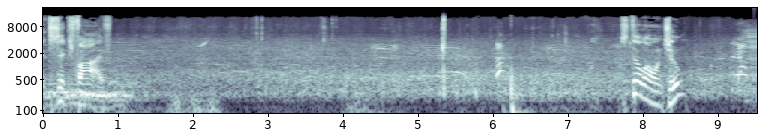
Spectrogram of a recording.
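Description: Fans in a crowd whistle and shout.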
